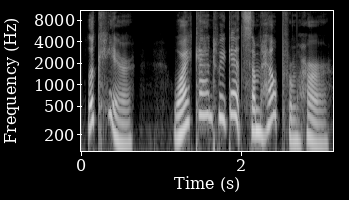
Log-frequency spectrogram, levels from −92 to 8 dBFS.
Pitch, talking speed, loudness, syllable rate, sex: 240 Hz, 190 wpm, -19 LUFS, 4.4 syllables/s, female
